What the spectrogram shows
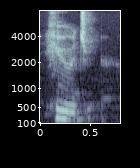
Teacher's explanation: Palatal produced by raising the front part of the tongue, which is the hardest part of the roof of the mouth.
